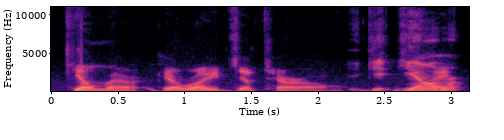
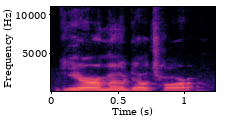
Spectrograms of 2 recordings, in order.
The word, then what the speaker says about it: Guillermo del Toro: I always pronounce him Gilroy del Toro. Guillermo del Toro.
